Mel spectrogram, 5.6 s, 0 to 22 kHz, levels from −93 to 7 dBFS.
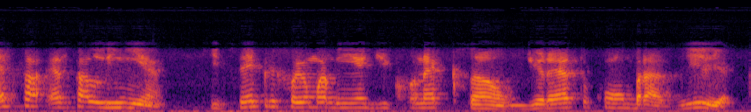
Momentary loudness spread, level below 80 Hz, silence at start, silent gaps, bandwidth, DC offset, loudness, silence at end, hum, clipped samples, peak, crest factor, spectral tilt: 7 LU; -48 dBFS; 0 s; none; 15.5 kHz; under 0.1%; -23 LUFS; 0.1 s; none; under 0.1%; -4 dBFS; 20 dB; -7.5 dB/octave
